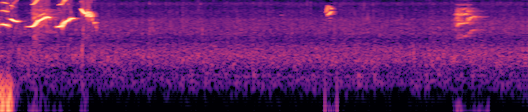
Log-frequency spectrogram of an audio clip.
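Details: Double-collared seedeater tui tui zel zel training song for young birds: four fast, looping whistled notes open the clip, followed by two isolated buzzy chips amid continuous hiss.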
